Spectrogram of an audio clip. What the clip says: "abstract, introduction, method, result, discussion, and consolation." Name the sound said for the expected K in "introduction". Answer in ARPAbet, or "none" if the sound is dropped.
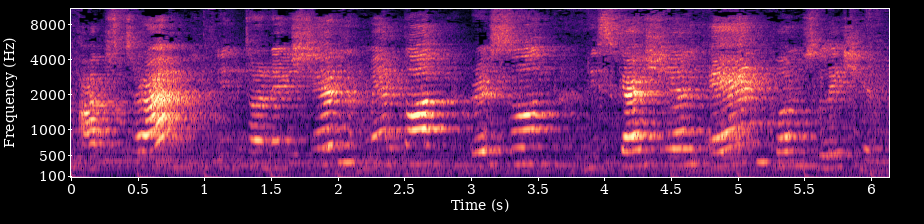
none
